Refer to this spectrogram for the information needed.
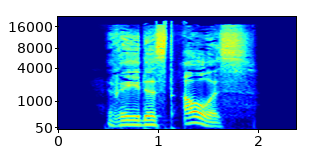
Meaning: inflection of ausreden: 1. second-person singular present 2. second-person singular subjunctive I
- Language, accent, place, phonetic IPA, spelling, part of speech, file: German, Germany, Berlin, [ˌʁeːdəst ˈaʊ̯s], redest aus, verb, De-redest aus.ogg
